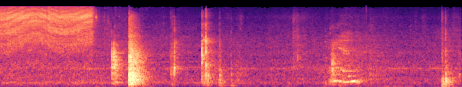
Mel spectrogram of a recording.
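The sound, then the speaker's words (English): Cooking spray hisses from an aerosol can in one steady burst of about a second and a half, followed by scattered short scrapes and knocks of a pan being handled. “I'm now going to spray the pan that we're going to use with pan spray.”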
